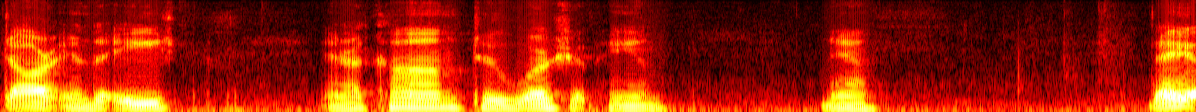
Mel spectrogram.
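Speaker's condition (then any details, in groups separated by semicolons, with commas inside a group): No condition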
